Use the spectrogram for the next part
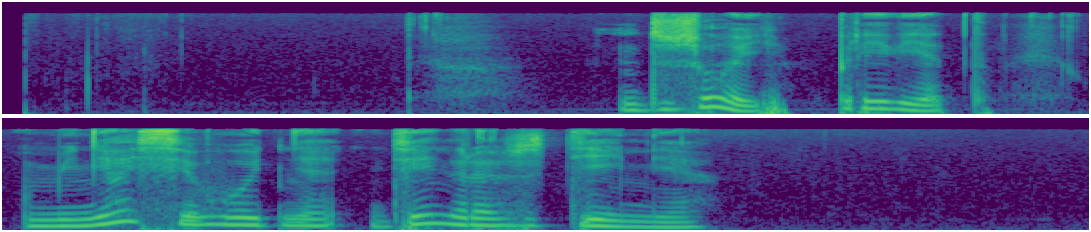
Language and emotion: Russian, positive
